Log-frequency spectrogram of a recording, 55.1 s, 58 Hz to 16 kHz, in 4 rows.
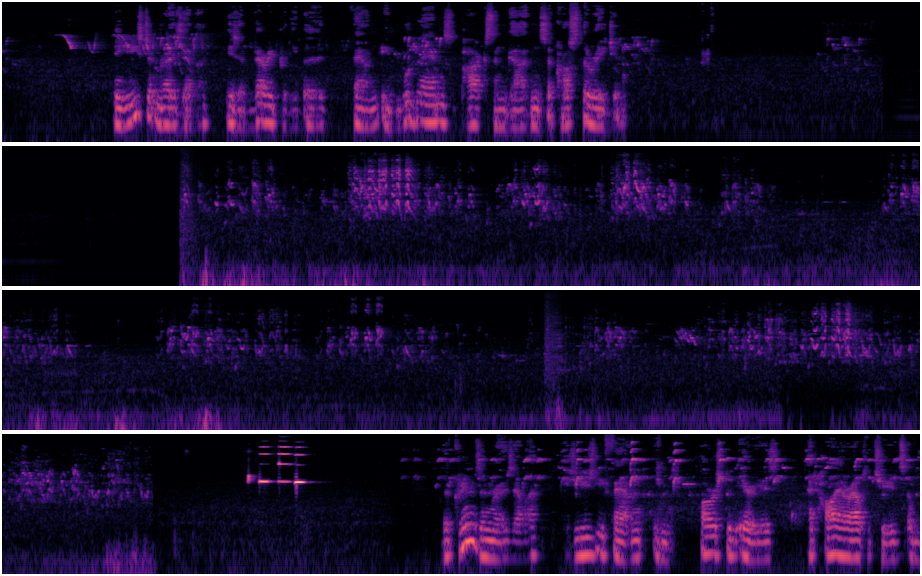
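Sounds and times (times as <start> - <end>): parrots chattering calls: 39.7 - 42.7, 45.0 - 45.9.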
